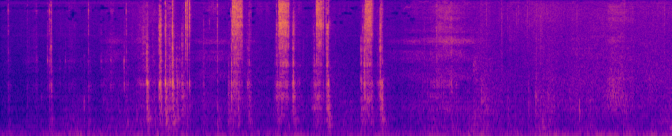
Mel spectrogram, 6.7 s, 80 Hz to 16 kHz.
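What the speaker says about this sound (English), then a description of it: "I'm just trying to hold everything in place here while we tighten the nut back down." Tightening a nut while fitting a battery charge line kit on a 2020 Ford Ranger gives a quick run of ratcheting clicks and metallic creaks, close by over a low steady hum, with short bursts separated by pauses.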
